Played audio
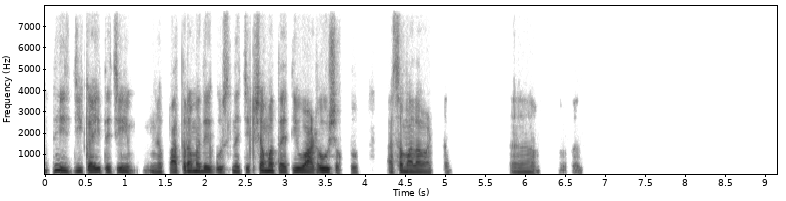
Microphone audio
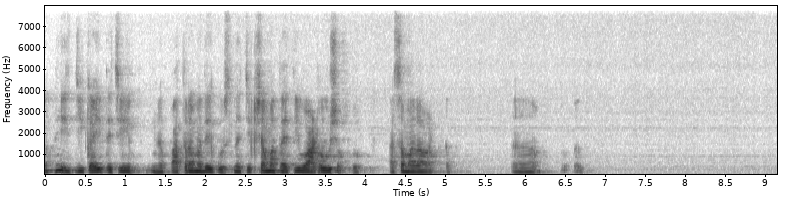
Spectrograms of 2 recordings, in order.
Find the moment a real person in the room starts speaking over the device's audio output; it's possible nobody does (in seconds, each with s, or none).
none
